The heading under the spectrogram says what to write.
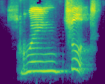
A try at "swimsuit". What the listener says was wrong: No, not swing. Không phải swing. Yeah, swim. Swim. Swim Swim suit.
